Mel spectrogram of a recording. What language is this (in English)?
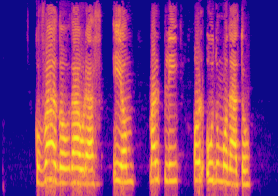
Esperanto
